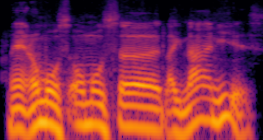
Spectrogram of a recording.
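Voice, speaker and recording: A voice actor from Southern Maryland, chatting loosely on a video call and laughing, with lots of fillers. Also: male voice, medium pitch, moderate pace, phone-quality sound, a crowd in the background. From Southern Maryland, USA. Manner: laid-back, laughing, many fillers. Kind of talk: casual video call chat.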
